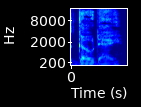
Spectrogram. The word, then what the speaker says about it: Godet: godet the receptionist chuckled pronouncing the name in the cinjun style as goday she placed Pam on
